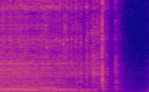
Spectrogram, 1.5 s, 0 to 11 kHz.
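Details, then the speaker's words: Ryobi BP42 two-stroke backpack blower with hard starting and inconsistent power runs strong, then sags and dies within a second as moving the carb opens an air leak; owner suspects air sucked between carburettor, isolator block and cylinder or a missing gasket. "so somewhere in not on this side between the cover and the carb but between the carb the isolator block and the the cylinder it's sucking air or it's missing a gasket or something something's going on"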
